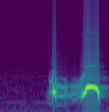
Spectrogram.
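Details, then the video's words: A decoy dove calling wild doves gives a short low note and a murmur, then a rising-and-falling arched coo, with the start of the next note at the end. "Chim Cu Mồi Thúc Gù Và GÁY Gọi Bổi"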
